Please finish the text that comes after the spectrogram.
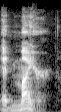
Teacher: It has 2 parts. The first part is the long I sound, I, and the next part is the sound.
